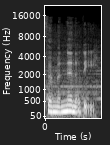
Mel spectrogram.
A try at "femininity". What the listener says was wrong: Well, that's because you say your E's like your I's, so you say femininity.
